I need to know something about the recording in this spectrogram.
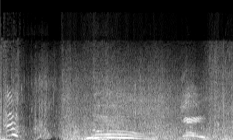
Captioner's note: mud splashing; gasping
